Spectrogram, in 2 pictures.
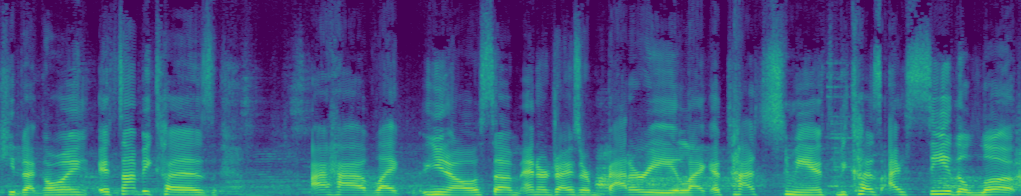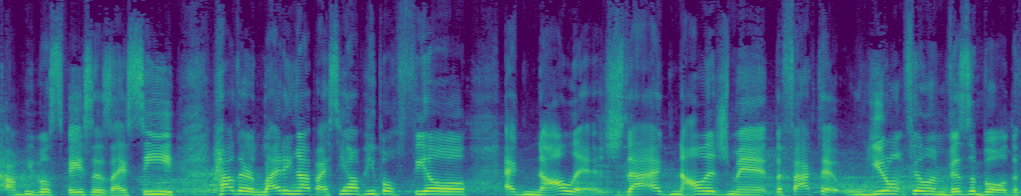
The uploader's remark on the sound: LIVE! From the Latinx Wine Summit in Napa. 2nd annual (but first in person) Latinx Wine Summit in Napa, CA hosted by Hispanics in Wine.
